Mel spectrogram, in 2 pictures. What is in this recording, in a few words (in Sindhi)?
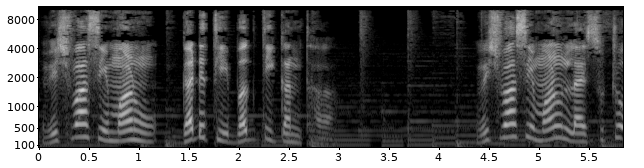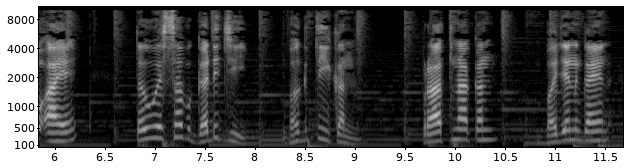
good news sindhi dukslinu, drama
